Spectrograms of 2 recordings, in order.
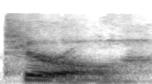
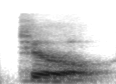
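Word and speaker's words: Tyrrell: Yes, my last name is Tier, which has kind of been a bit of a challenge for many to pronounce.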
